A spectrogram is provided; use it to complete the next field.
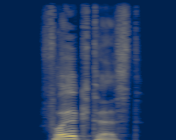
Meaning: inflection of folgen: 1. second-person singular preterite 2. second-person singular subjunctive II
- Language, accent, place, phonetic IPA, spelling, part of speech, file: German, Germany, Berlin, [ˈfɔlktəst], folgtest, verb, De-folgtest.ogg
